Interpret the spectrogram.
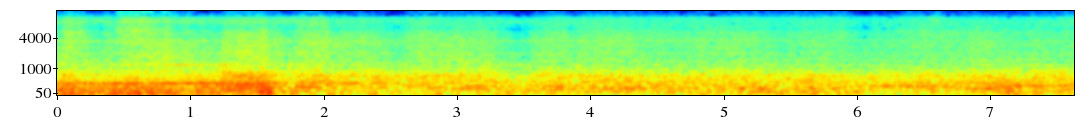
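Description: Wengernalpbahn electric rack-railway train, a steady rumble with a faint low hum, and a single knock about one and a half seconds in.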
